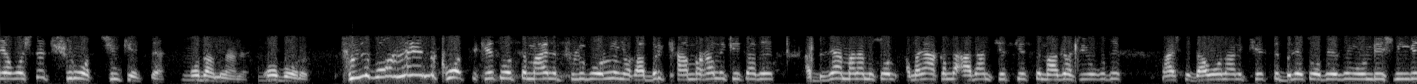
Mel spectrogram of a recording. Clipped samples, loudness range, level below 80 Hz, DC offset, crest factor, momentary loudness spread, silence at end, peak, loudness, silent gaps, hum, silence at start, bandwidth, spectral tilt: under 0.1%; 4 LU; -64 dBFS; under 0.1%; 18 dB; 10 LU; 0 s; 0 dBFS; -18 LUFS; none; none; 0 s; 3.9 kHz; -3.5 dB/octave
